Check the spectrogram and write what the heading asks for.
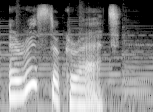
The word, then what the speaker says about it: aristocrat: Here be careful not to pronounce it like aristocrat. It's aristocrat.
